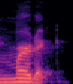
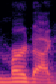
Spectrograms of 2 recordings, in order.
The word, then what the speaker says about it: Murdaugh: from the police car he pronounces his name murdick it's not even Murdoch he pronounces it murdick uh so we'll start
